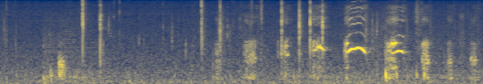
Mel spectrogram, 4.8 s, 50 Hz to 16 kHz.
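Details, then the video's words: Litter of five three-week-old blenheim Cavalier King Charles Spaniel puppies at play in a pen; clicks and patter of paws at first, then short high arched yelps and squeaks clustering toward the end. "3-Week-Old Cavalier Puppies Wrestle and Play Live"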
